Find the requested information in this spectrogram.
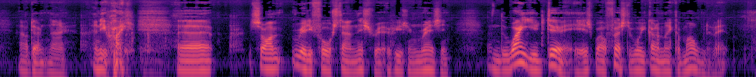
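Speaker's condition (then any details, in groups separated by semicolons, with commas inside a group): No condition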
